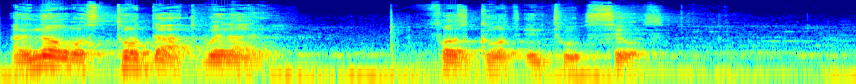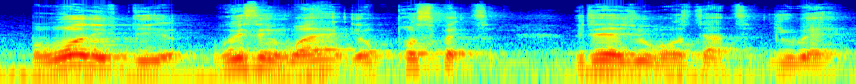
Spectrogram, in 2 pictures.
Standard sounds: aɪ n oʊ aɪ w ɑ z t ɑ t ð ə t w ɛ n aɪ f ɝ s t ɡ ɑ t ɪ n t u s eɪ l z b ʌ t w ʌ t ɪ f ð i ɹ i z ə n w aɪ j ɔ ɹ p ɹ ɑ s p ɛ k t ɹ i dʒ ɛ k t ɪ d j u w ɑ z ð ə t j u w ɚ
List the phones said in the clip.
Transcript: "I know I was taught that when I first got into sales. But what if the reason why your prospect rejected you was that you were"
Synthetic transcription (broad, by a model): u n oʊ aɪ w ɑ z t ɑ t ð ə t w ɛ n aɪ f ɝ s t ɡ ɑ t ɪ n t u s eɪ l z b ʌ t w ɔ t ɪ f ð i ɹ i z ə n w aɪ j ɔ p ɹ ɑ s p ɛ k t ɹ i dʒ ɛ t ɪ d j u w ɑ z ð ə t j u w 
